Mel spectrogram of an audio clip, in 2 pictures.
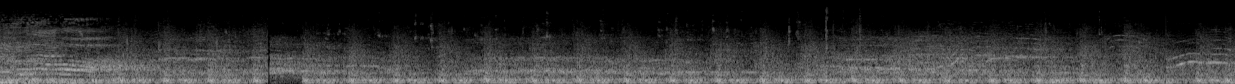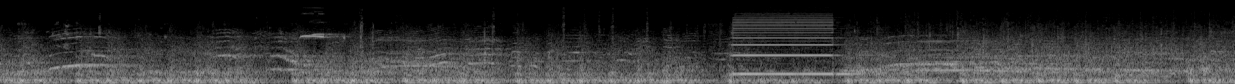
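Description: Handball match sound in an arena hall: the ball bouncing on the court amid crowd noise. About twenty seconds in, the final buzzer sounds once for about a second, a steady low tone that marks the end of the match, and the level rises afterwards.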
